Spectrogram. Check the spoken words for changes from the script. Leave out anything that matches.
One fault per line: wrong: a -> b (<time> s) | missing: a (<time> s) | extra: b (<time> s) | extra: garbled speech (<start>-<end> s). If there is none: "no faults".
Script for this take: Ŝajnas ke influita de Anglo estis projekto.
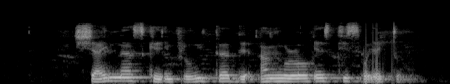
no faults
